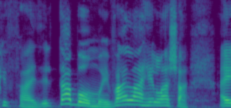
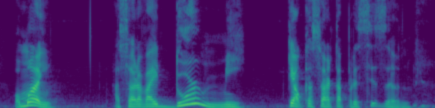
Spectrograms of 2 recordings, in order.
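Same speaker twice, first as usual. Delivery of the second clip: put-on firm, strong, forceful, commanding tone; 4 semitones lower than usual. Retelling what a son said from the sofa: imitating son's strong voice. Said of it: "uma voz forte".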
